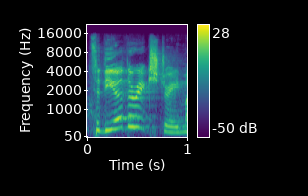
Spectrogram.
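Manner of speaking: usual speaking voice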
